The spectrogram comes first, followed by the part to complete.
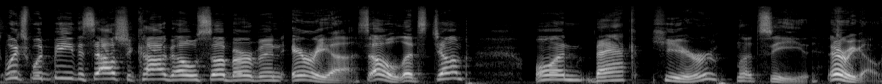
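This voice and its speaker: Male American commentary host, middle-aged, slangy, very lively intonation. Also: fairly high pitch. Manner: animated, slangy, amused. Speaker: political commentary video host. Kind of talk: casual reaction commentary.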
